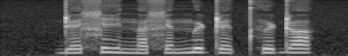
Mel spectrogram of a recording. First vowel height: mid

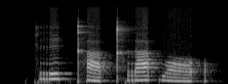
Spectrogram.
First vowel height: mid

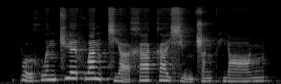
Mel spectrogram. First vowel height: mid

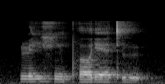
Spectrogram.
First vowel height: high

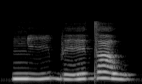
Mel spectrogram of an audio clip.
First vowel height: high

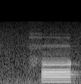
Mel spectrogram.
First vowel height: mid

